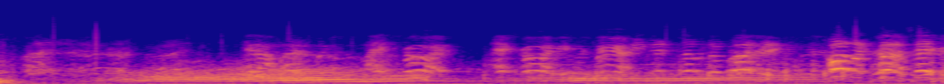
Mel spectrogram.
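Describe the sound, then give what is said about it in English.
A car engine revs and accelerates away, its pitch climbing steadily, under a busy layer of overlapping voices and commotion that continues throughout; the car speeds off after an unconscious man is put into it. “Get him into the car. All right, that'll do. Now step on it, Cato.”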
